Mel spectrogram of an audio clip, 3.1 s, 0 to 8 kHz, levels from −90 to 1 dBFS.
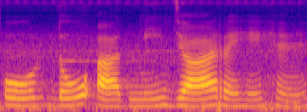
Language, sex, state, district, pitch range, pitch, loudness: Hindi, male, Punjab, Fazilka, 175-195 Hz, 185 Hz, -17 LUFS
